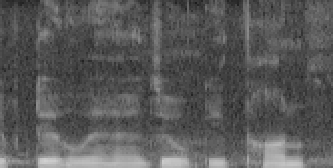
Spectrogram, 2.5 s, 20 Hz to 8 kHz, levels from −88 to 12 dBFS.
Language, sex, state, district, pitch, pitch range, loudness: Hindi, male, Uttar Pradesh, Shamli, 105 Hz, 105-110 Hz, -17 LUFS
